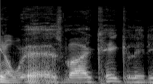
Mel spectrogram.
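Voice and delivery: put-on gargling, distorted old-microphone voice. Imitating voices heard in the stories: gargling old-microphone voice. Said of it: "that weird gargling effect they have".

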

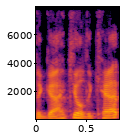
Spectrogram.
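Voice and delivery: ordinary talk, nothing marked

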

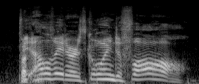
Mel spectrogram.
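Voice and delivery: generic surfer-like guy voice. Quoting a favorite movie line as an impression: Keanu Reeves impression. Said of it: "those two impressions are pretty adjacent".

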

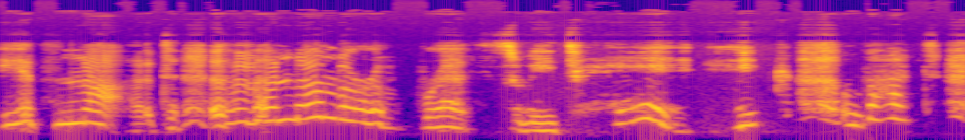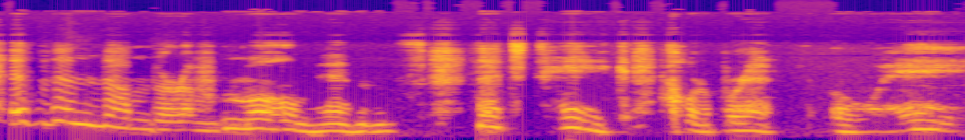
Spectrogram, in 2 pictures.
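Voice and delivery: put-on creepy, spooky old witch voice, high, swooping. Asked to read a quote in their best creepy old witch voice. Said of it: "in your best creepy old witch voice".

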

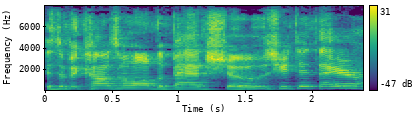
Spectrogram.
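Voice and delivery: very high-pitched, whining voice. Voicing a character who cuts into the players' conversation: high-pitched, whiny Trixie voice. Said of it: "you hear a high-pitched, whiny voice".

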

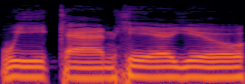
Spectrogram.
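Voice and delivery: slow, echoey, otherworldly creature voice. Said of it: "an echoey Dalek voice say".

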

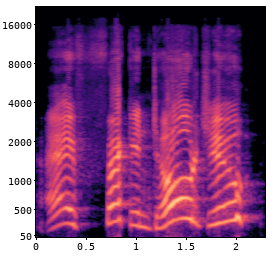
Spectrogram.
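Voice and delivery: very high, very slow, drawn-out ancient croak. Imagining himself in a retirement home when the Redskins win, in a very old voice. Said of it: "Why do you sound 112 at 78?".

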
